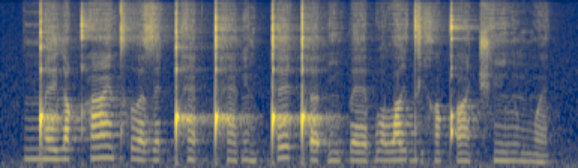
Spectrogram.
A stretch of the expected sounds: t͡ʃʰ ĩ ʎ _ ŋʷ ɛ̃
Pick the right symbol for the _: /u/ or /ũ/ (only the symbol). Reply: ũ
